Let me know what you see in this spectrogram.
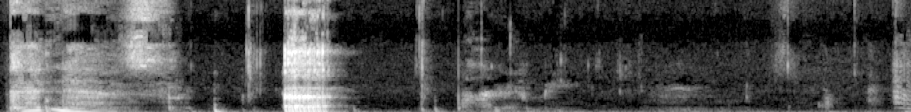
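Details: A drawn-out burp with sliding pitch, then a short loud burp, in a quiet room; ordinary belching.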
